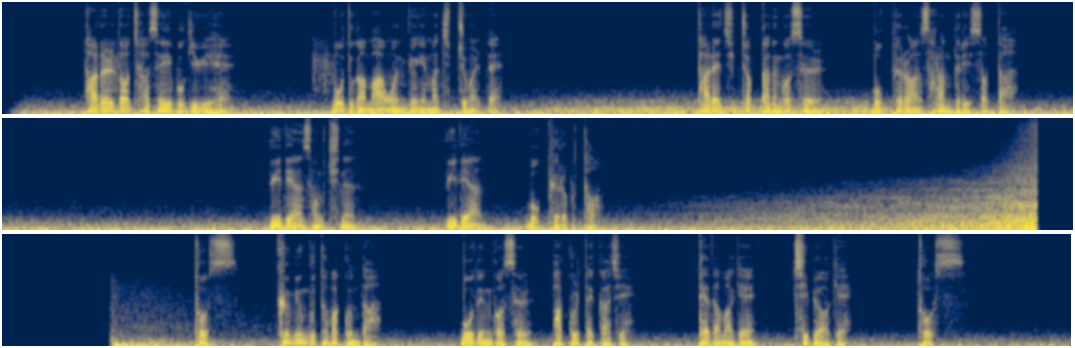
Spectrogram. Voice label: 광고 무게감 진지한; 토스뱅크

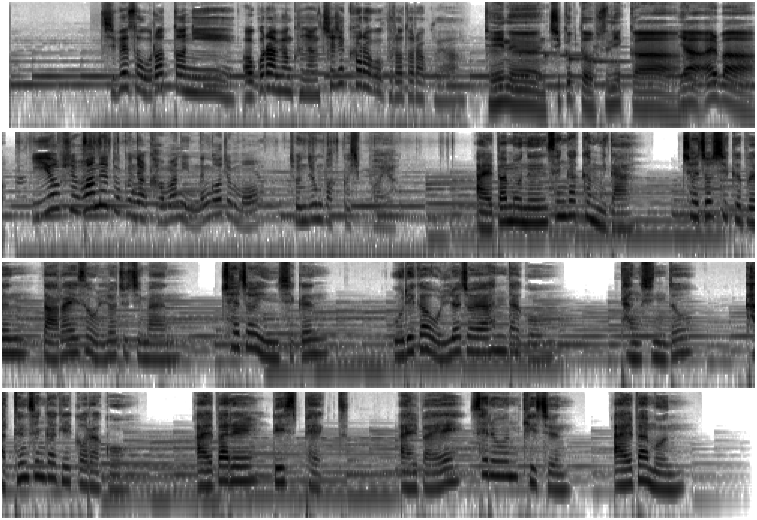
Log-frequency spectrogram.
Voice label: 라디오광고 성우 20대 따뜻한 차분한; 알바몬 알바의 새로운 기준 라디오광고 영상

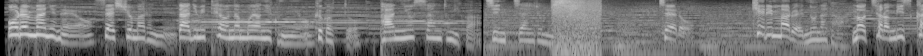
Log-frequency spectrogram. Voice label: 매혹적 냉혹한 미녀 요괴

